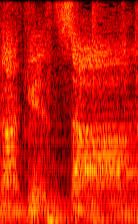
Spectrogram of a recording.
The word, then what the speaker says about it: Arkansas: also in Little Rock, Arkansas. It ends with an S, but don't say it, boy, when mentioning Springfield, Illinois.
